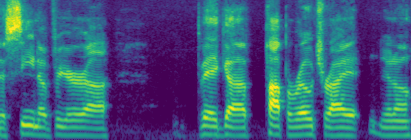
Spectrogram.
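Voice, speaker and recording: A man talks at a fairly slow pace in a medium pitch. The sound is dry and close with no echo, over a quiet background. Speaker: podcast host, military veteran. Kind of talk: casual interview.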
